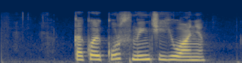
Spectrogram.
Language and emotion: Russian, neutral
